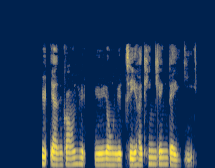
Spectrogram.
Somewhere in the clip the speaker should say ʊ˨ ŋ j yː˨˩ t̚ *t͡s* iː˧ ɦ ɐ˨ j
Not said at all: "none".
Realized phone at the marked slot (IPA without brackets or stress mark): t͡s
